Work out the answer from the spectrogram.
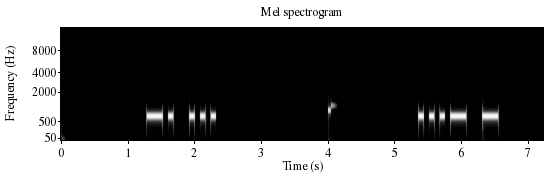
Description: Morse code, heard as a keyed tone, about 15 wpm, 700 Hz. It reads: NS VT
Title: US States and Canadian Provinces 15wpm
